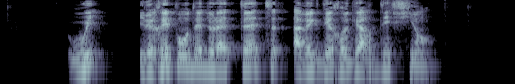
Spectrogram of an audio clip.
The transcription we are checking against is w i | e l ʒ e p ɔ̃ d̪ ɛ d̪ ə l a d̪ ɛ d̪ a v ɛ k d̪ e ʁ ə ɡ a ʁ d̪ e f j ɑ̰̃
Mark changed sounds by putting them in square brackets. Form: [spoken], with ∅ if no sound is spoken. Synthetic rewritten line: w i | [i] l [ʁ] e p ɔ̃ d̪ ɛ d̪ ə l a [t̪] ɛ [t̪] a v ɛ k d̪ e ʁ ə ɡ a ʁ d̪ e f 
